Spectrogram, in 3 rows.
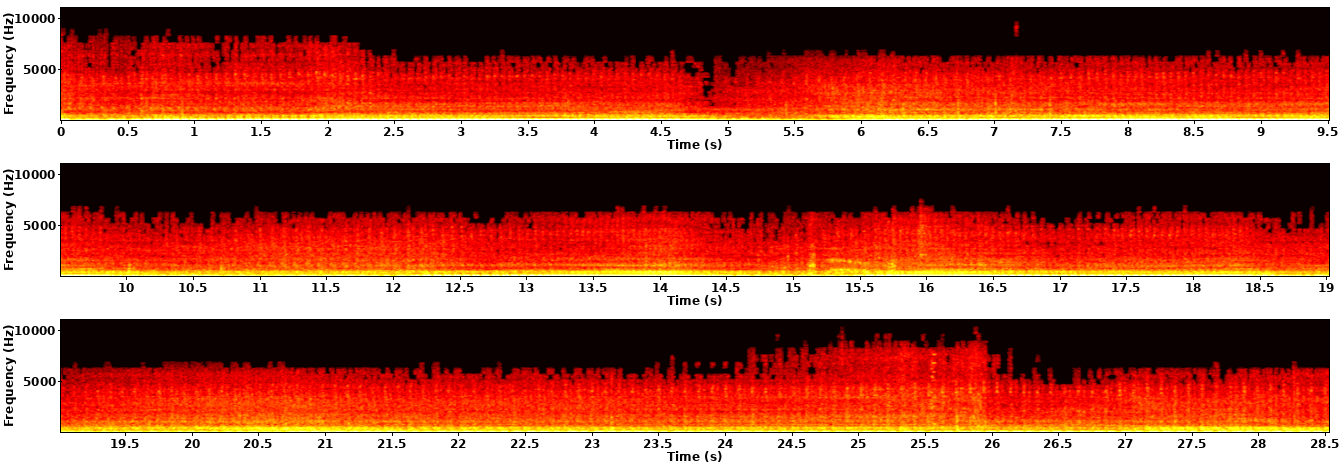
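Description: Honda NC700X's parallel-twin engine running at low speed, a steady low hum whose pitch falls and rises a few times around the middle of the stretch as the throttle is eased and opened.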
